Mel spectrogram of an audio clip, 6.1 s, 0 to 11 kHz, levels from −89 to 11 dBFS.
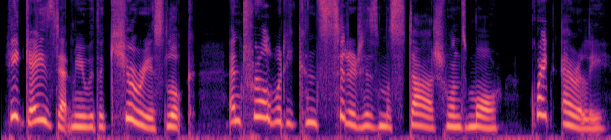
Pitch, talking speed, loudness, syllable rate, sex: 260 Hz, 185 wpm, -17 LUFS, 5.5 syllables/s, female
